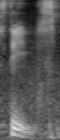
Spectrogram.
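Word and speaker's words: stage: يعني مراحل خد بالك الجي هنا بنطه جا ليه لانها جايه بين حرفين متحركين مش بس جا بنطقها دي ومعاها جي بقول ستيد ستيج ستيج لايف ستيج زي كلمه بيج تمام مابقولش بيج بيج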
